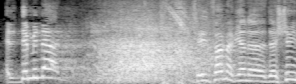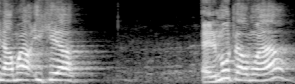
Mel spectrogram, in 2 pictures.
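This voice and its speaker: A man's voice: sits high, fairly bright tone. A man telling crude jokes on stage with punchy delivery, recorded with a long hall reverb. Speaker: stand-up comedian.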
